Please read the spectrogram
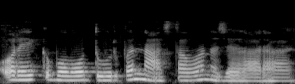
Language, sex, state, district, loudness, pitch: Hindi, female, Madhya Pradesh, Dhar, -17 LUFS, 195 Hz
